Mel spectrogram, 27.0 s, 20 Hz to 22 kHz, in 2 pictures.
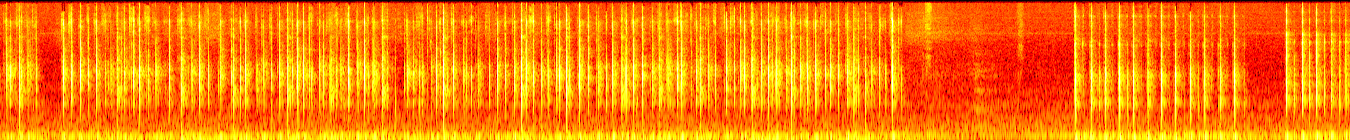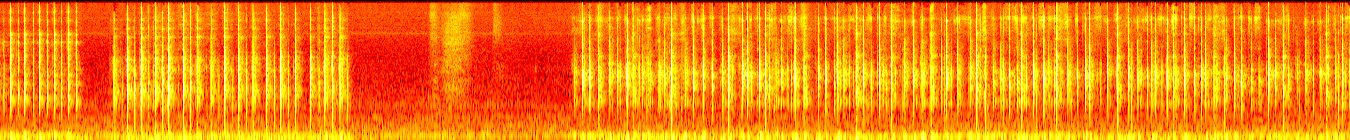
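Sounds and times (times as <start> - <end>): mechanical keyboard typing: 0.0 - 9.1, 10.8 - 17.0, 19.2 - 27.0.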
